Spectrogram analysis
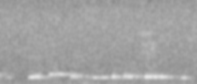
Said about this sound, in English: This lady turns around and she says, oh God, don't whistle.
